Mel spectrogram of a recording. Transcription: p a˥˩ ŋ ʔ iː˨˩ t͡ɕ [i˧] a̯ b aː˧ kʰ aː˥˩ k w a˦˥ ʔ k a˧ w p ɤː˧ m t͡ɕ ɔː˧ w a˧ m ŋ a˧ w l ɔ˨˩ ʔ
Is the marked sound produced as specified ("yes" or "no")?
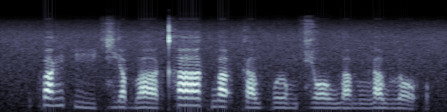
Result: yes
